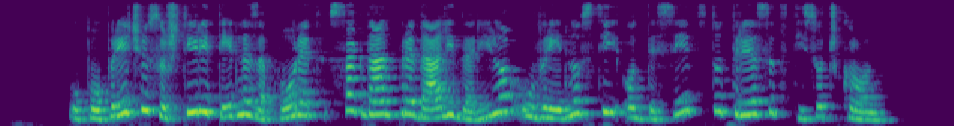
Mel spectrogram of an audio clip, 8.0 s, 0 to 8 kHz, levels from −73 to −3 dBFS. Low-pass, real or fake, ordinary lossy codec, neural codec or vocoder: 7.2 kHz; real; none; none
